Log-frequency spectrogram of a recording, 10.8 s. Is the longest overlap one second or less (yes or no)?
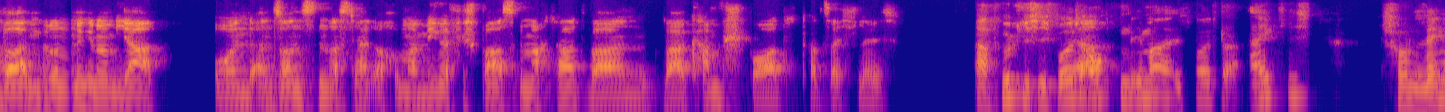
yes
